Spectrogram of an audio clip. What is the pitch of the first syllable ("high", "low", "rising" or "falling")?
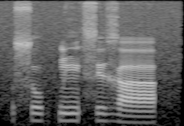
high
